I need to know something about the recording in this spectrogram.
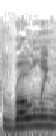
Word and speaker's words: Rowling: one turning down JK Rowling and her name is pronounced rolling like bowling if you don't believe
